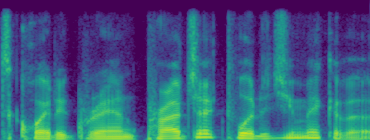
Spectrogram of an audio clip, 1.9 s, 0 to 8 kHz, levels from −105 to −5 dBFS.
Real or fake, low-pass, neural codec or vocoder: real; 7.2 kHz; none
